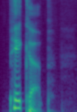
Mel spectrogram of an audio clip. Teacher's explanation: Pick up becomes pick up. The K sound jumps to the next word.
